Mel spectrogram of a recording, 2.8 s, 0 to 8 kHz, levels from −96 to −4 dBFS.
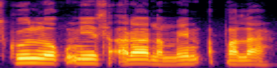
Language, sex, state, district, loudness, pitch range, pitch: Garo, male, Meghalaya, South Garo Hills, -15 LUFS, 120-145 Hz, 135 Hz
